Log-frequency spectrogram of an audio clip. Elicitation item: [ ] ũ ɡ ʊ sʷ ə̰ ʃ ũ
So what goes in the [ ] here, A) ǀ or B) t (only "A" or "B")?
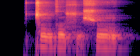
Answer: A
